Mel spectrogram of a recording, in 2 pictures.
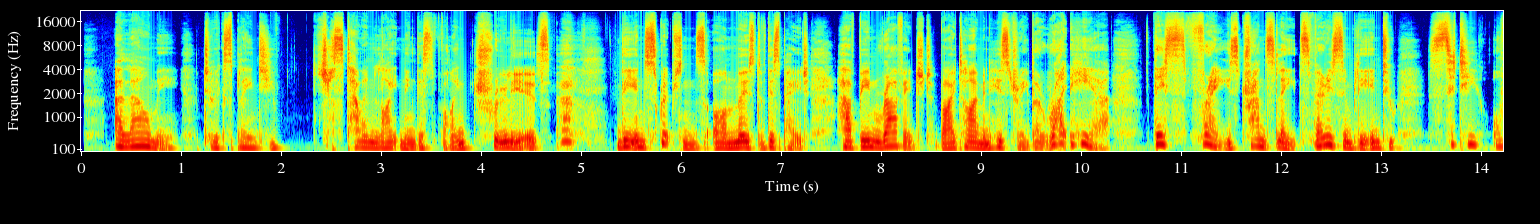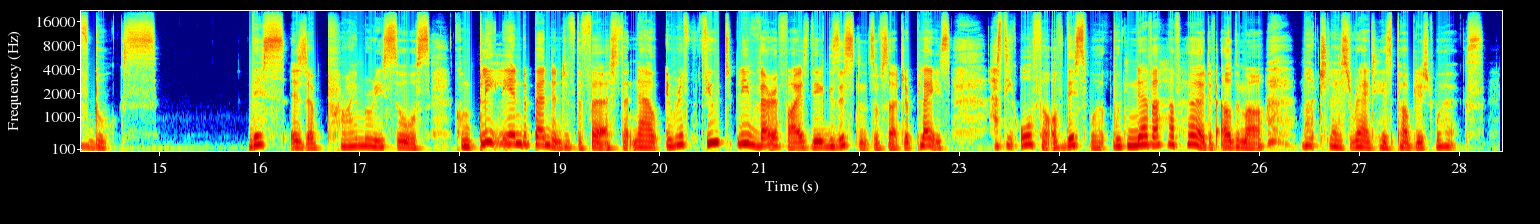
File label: enthusiastic scholar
